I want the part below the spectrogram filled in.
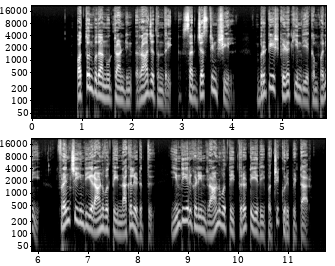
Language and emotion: Tamil, neutral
